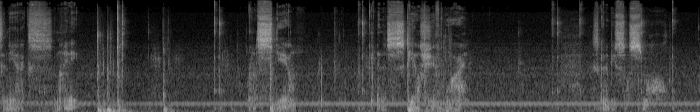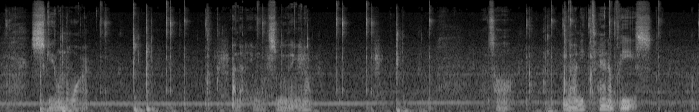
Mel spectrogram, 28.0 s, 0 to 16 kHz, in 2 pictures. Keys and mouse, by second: 3.3 Tab, 5.4 s, 8.2 s, 11.6-13.5 drag, 14.8 s, 16.7 a, 16.9 Tab, 21.9 a, 22.4-23.9 middle drag, 26.2-27.6 right drag, 27.6-27.9 drag.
